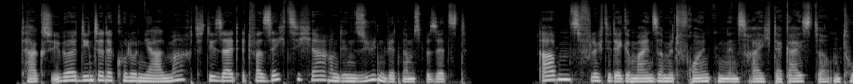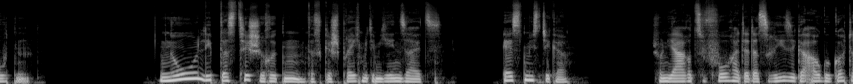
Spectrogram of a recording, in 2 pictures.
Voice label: doku

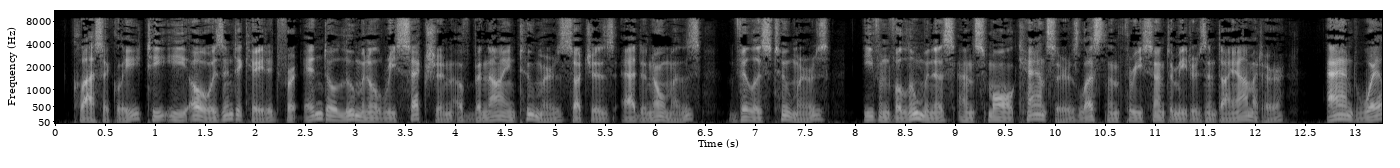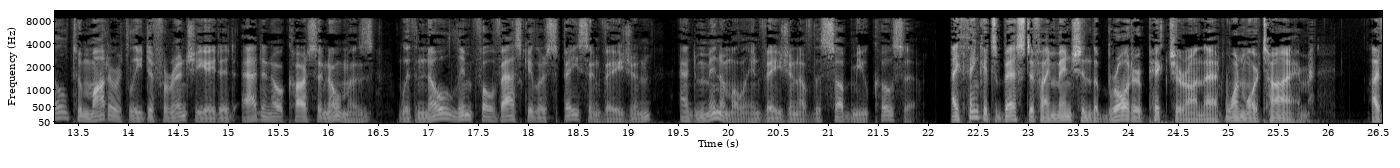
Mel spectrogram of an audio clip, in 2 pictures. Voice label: us englisch

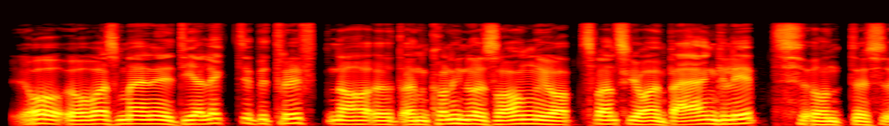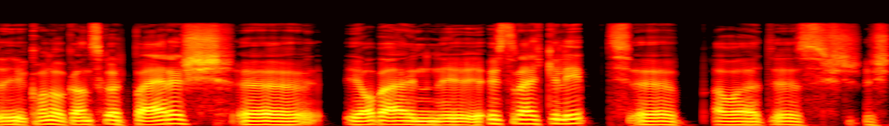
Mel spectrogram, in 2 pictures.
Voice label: dialekt; LOFT VOICES

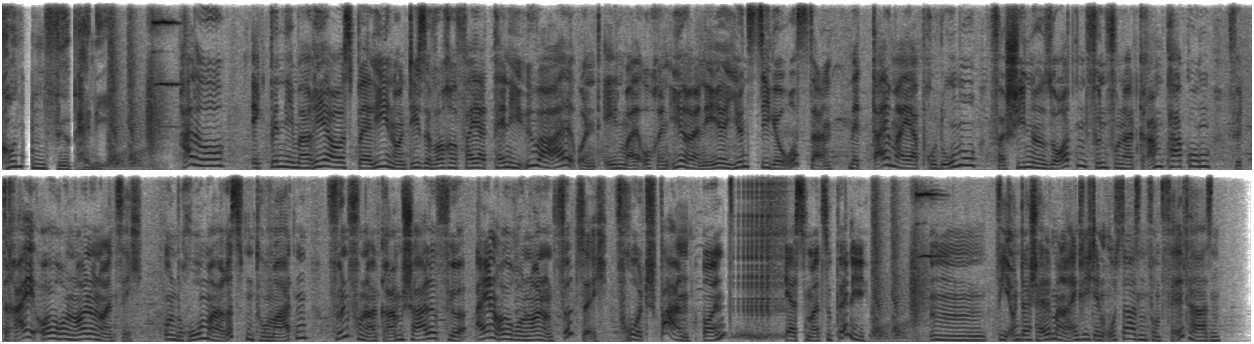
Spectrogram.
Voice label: Berlinierisch; LOFT VOICES

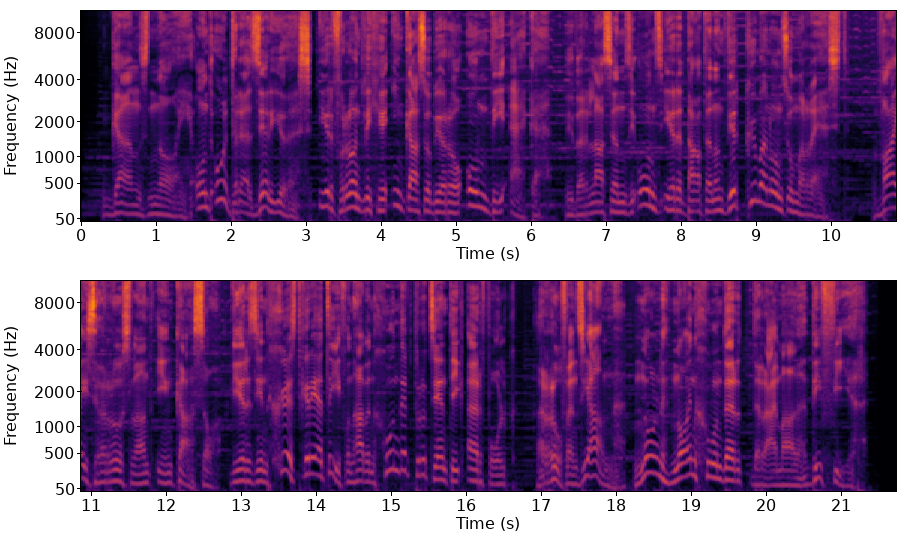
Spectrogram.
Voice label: russischer Dialekt mit Musik; LOFT VOICES

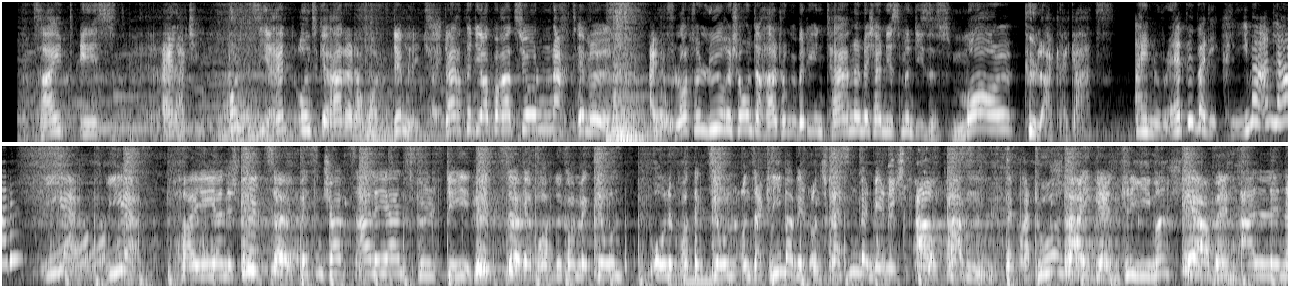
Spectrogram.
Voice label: Synchron Animation Rap

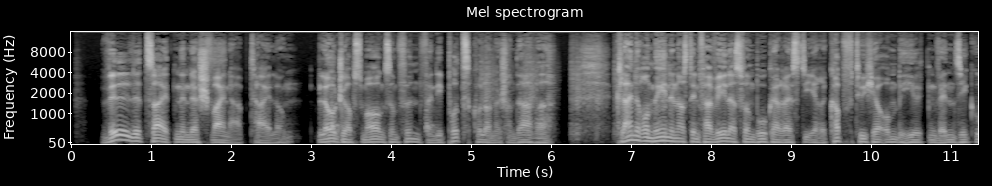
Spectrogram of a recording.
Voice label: hoerspiel

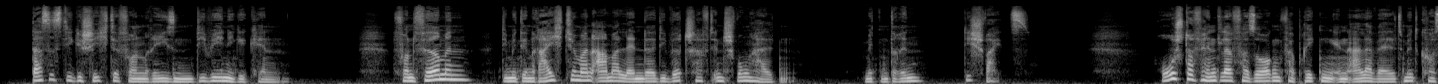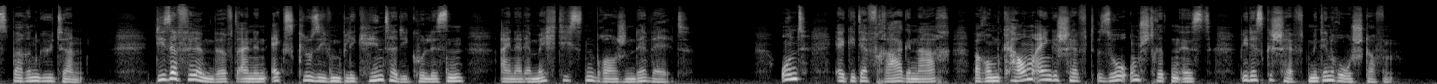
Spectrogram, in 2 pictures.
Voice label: Dokumentation; LOFT VOICES

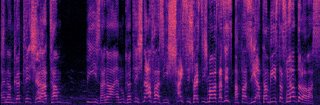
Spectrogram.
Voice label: Drama vulgaer

